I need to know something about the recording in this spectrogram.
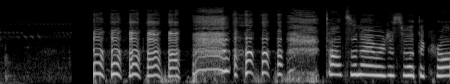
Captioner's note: laughs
